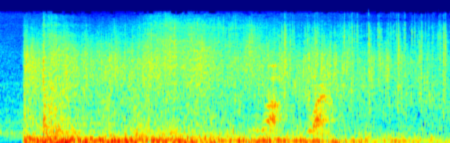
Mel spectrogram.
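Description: A high explosive shell detonating in the ground beside barbed wire: a sudden loud boom followed by a long rumbling roar and scattering debris, while a voice exclaims partway through.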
